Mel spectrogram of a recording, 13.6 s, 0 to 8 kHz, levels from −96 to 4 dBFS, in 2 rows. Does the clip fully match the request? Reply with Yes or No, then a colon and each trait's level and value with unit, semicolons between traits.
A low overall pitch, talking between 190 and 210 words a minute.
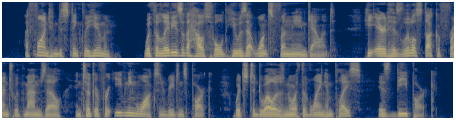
Yes: low, 110 Hz; fast, 205 wpm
